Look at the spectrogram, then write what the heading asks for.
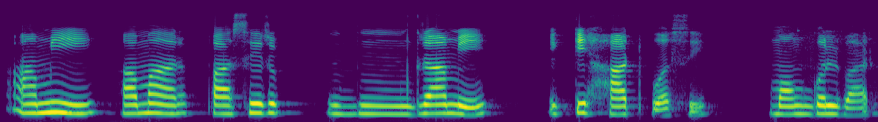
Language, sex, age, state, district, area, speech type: Bengali, female, 45-60, West Bengal, North 24 Parganas, rural, spontaneous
